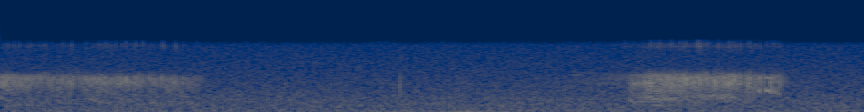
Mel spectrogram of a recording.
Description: having a stuffy nose, snores as she snoozes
